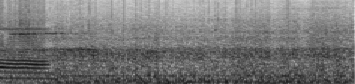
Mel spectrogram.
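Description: Road traffic on EDSA in Mandaluyong on a light Saturday, a loud continuous wash of passing vehicles close by, with a short tonal hum at the start before settling into steady roadway rumble.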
